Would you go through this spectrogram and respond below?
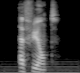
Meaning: feminine singular of affluent
- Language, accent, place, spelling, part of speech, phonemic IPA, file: French, France, Lyon, affluente, adjective, /a.fly.ɑ̃t/, LL-Q150 (fra)-affluente.wav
